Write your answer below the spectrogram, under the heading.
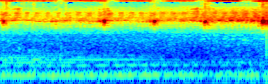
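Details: A cicada in Coorg gives a steady, high, hissing drone without a break, with short ticking notes every second.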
